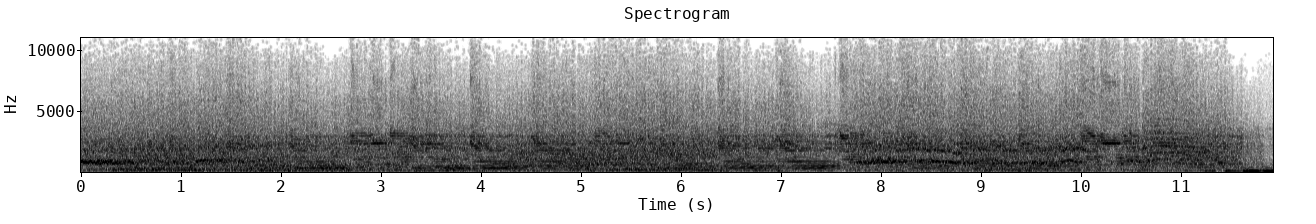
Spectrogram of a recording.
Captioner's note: car speeding and driving recklessly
